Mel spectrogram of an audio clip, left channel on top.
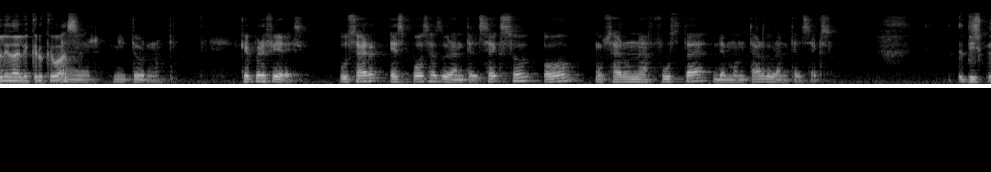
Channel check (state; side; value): silent; right; 55 dB below the other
